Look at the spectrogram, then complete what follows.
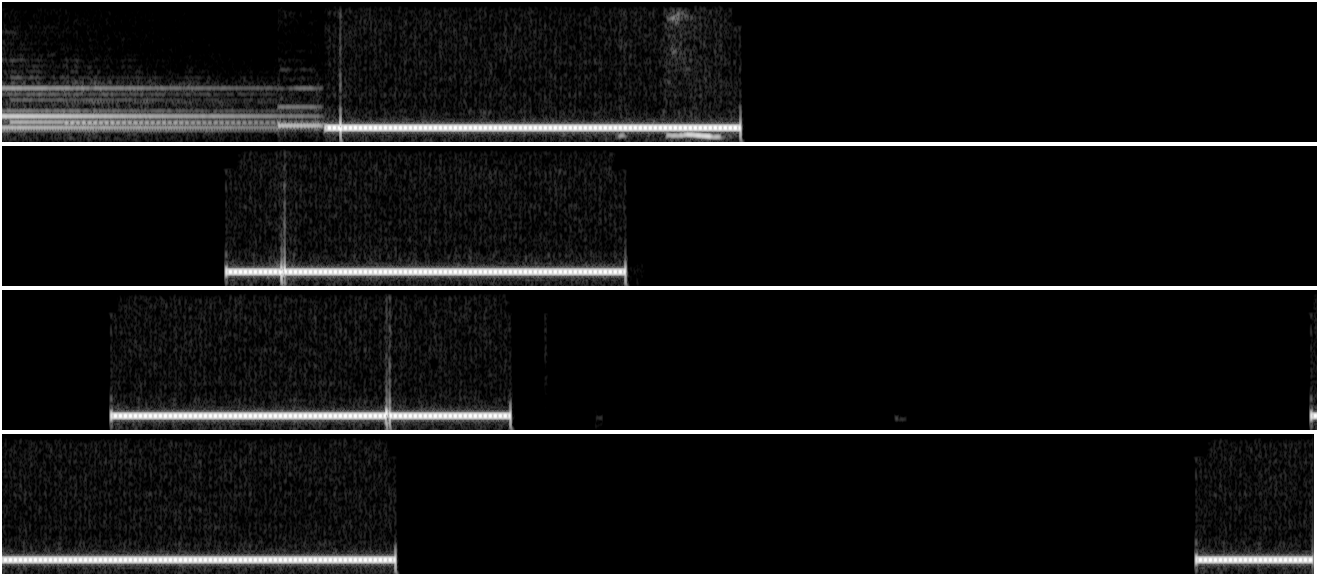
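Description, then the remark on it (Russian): A telephone ringing tone while a call to the company Kvarta is transferred to a responsible employee: a steady, mid-pitched buzzing tone sounds in about two-second bursts, separated by roughly four seconds of silence, repeating five times with no voices. “Я сейчас перейду вас на ответственного сотрудника.”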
